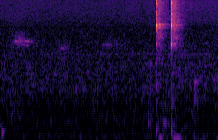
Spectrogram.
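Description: Near silence: room tone with a faint steady hum, and a few short faint clicks near the end.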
